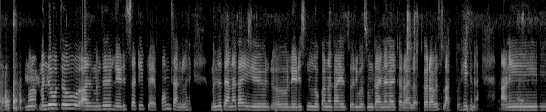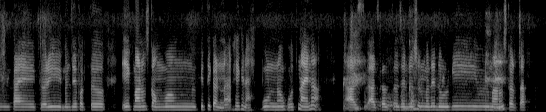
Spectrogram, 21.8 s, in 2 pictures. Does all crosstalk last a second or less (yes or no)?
no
